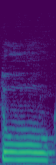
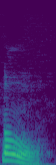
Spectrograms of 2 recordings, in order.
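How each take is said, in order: First: The t sound is light and plain. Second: The t sound is heavy and deep. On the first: The speaker calls it wrong. "jangan baca tu, kalau tu jadi huruf ta" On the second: The speaker calls it right. "sekarang ni tu"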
